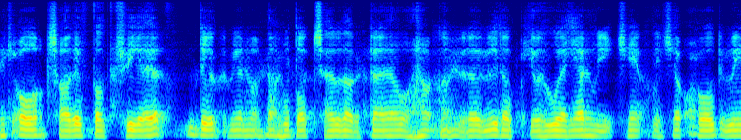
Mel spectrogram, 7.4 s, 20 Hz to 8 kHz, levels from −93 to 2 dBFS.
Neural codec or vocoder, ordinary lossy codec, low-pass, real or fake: codec, 16 kHz, 0.5 kbps, FreqCodec, larger model; none; none; fake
